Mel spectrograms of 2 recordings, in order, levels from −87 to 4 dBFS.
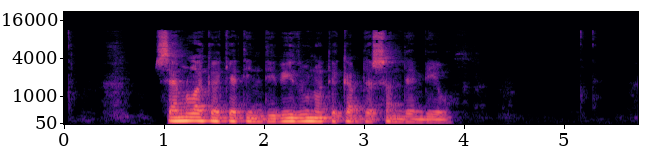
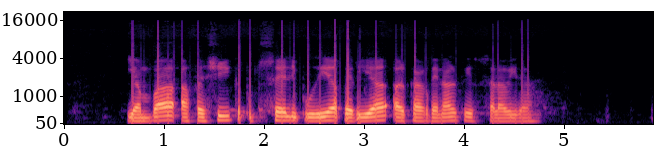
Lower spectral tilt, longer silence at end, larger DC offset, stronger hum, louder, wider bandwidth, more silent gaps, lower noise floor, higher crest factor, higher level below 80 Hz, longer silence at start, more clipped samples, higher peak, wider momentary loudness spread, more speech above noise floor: second, -6.5 dB/octave vs -8 dB/octave; first, 1.9 s vs 1.15 s; neither; neither; second, -23 LUFS vs -17 LUFS; second, 11.5 kHz vs 16 kHz; neither; first, -83 dBFS vs -69 dBFS; about the same, 18 dB vs 16 dB; about the same, -52 dBFS vs -48 dBFS; first, 0.9 s vs 0.65 s; neither; second, -8 dBFS vs -2 dBFS; about the same, 12 LU vs 10 LU; first, 61 dB vs 53 dB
